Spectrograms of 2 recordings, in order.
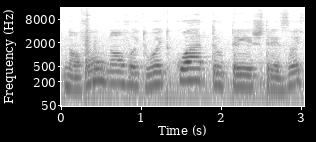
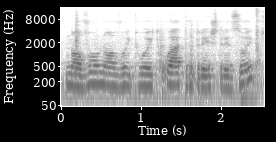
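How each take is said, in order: No difference in how they are said.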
